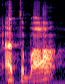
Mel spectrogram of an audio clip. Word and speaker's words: عتبہ: عتبہ، شیبہ، عتبہ اور شوبہ نہیں، عتبہ صحیح تلفظ، عتبہ، شیبہ.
